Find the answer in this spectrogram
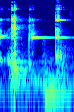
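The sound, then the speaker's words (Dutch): Two drinking glasses clink together several times in quick succession, bright ringing taps with a short shimmering resonance, fairly quiet, with no one speaking. “Kijk, ik heb hier”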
